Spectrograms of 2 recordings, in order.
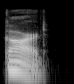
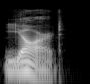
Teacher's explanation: the G sound shifted to a y sound in a lot of Old English words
